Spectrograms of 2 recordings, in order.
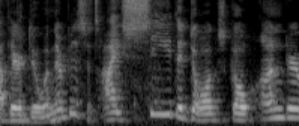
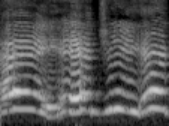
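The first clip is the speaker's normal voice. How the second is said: teasing yell, very loud and very high-pitched; 10 dB louder than usual. Retelling teasing the dogs from outside the house: imitating own yelling. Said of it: "I'm yelling".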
